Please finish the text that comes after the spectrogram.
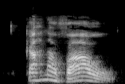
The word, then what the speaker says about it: Carnaval: But when the consonant L is the end of a word or syllable, we pronounce it like the letter W in English. Look. Carnaval. Carnaval. This ending, au, is very similar to the ending of the words cow and how.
